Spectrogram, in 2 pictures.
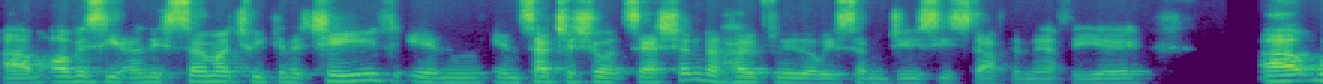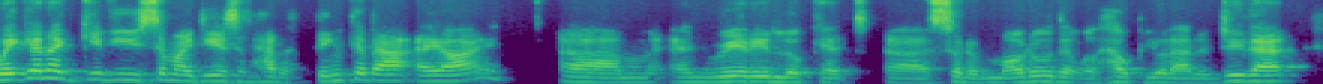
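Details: Adult male speaker; normal voice.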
